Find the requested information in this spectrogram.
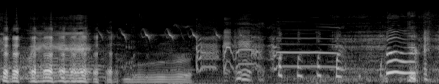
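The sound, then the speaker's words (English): Overlapping farm animal calls, bleating and crowing fowl, layered one after another in an action film scene set in a foreign country; a loud, continuous run of varied calls with no pause between them. “what are they going to do to really hit home that we're in a weird foreign country? How about constant farm animal noises?”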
